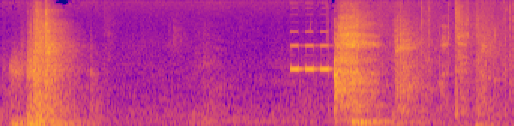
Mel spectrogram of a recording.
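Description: A short run of rapid, high electronic beeps about two and a half seconds in, from a portable ambulatory blood pressure monitor that beeps at each timed measurement. It is followed by rustling and movement noise, and a brief scuffing noise comes at the very start.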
